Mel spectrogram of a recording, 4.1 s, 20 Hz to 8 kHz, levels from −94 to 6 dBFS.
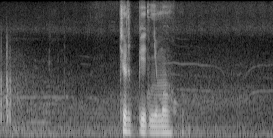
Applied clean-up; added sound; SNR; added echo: none; Crowd / Cheering / Fireworks; 14 dB; none.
